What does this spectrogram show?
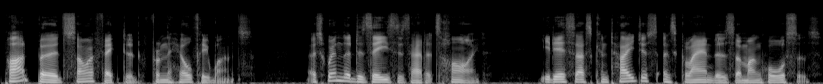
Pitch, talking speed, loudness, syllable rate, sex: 110 Hz, 175 wpm, -22 LUFS, 4.8 syllables/s, male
